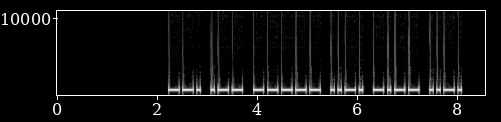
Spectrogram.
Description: Morse code, heard as a keyed tone, about 17 wpm, 700 Hz. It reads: GW0FYF
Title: DXCC-100 Call Signs - 6 Characters - Repeated 3x - 17wpm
